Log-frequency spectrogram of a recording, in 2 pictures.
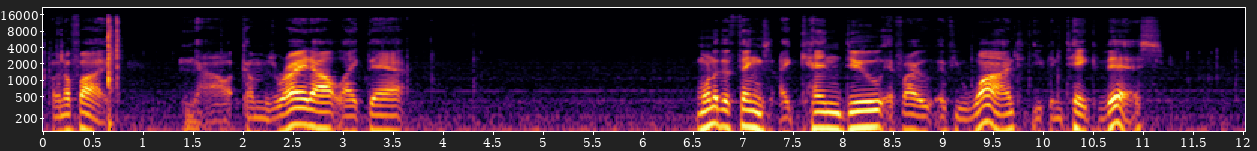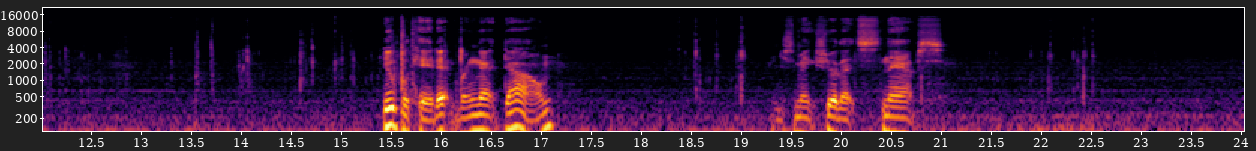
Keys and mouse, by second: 3.4 Tab, 3.7 a, 11.9 Tab, 12.4 a, 13.5 l, 14.5 KP_1, 15.6 shift+d.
